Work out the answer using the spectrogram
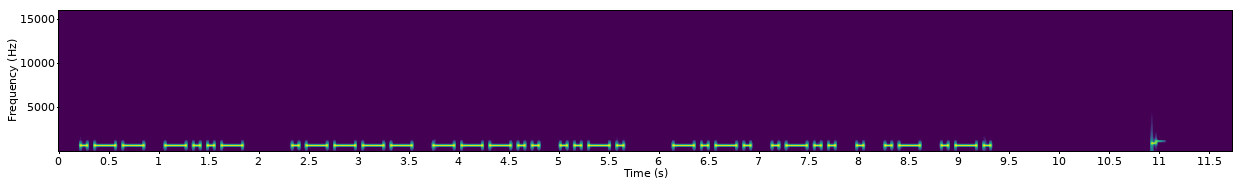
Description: Morse code, heard as a keyed tone, about 17 wpm, 700 Hz. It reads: WX 18F CLEAR
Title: Practice QSO - Exchange 2 - Info - 17wpm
